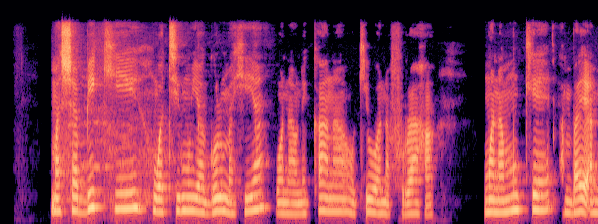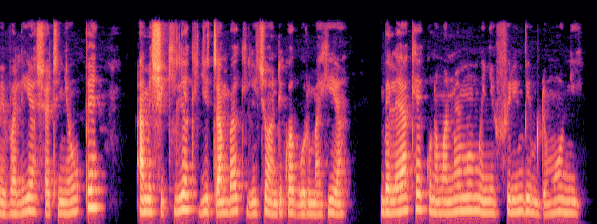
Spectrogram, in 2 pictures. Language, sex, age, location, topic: Swahili, female, 25-35, Kisii, government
